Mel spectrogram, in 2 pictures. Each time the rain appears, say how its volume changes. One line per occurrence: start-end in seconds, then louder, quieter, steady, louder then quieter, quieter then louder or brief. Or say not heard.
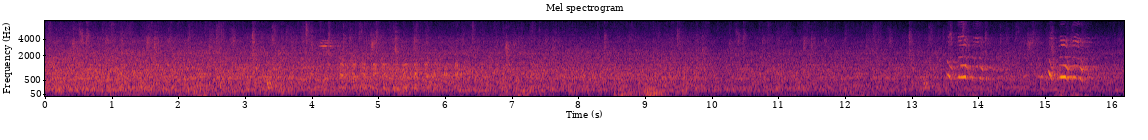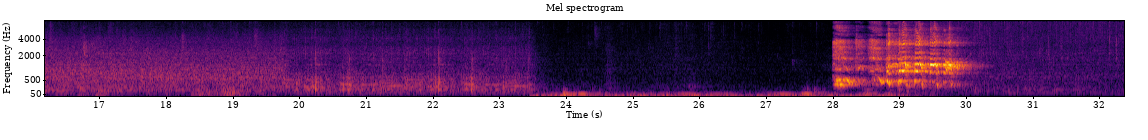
0.0-32.3 quieter.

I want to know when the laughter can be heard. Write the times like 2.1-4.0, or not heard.
4.0-6.4, 13.5-15.7, 28.0-29.9.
